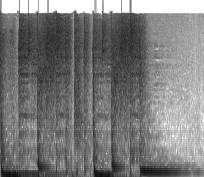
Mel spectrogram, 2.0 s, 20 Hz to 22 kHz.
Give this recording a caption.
Dnb Loop 3 162BPM
A simple DnB loop made in FL Studio.
162bpm, DnB, Drum-and-Bass, loop, loops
